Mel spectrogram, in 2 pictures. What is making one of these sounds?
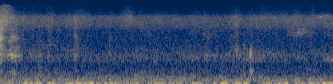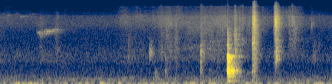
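Footsteps tread on a hard floor in a quiet room.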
